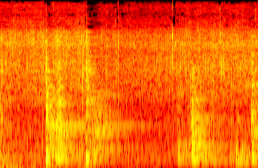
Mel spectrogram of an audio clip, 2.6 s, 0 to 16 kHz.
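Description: Sausage, peppers and onions sizzle on a Camp Chef FTG600 flat-top griddle, a bright continuous hiss broken by several spatula scrapes and flips, close and loud with no talk.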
